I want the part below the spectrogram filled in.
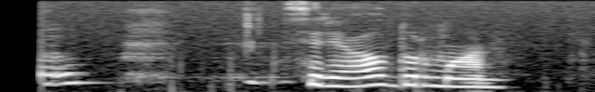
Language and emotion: Russian, neutral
